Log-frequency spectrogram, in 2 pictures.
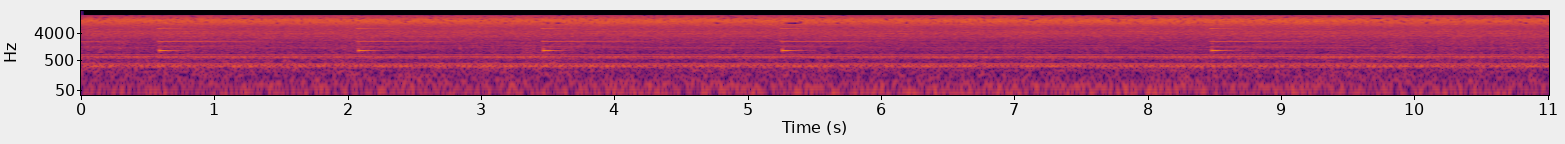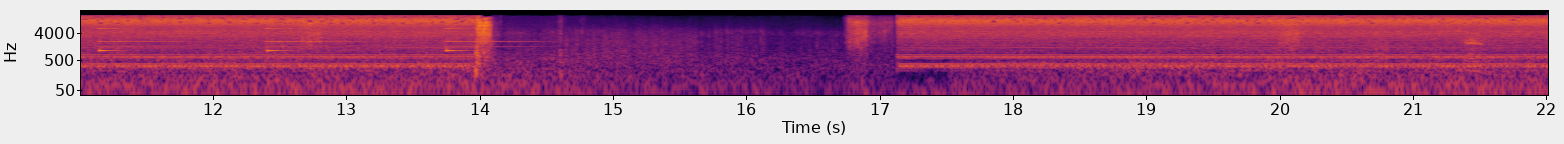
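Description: A small drone's motors whine steadily.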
